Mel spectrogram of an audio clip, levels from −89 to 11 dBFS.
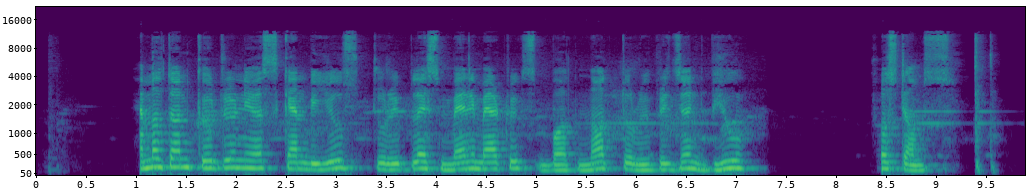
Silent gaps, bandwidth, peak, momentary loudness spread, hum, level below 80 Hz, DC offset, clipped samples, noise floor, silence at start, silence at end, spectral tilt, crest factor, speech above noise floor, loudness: none; 12.5 kHz; -4 dBFS; 7 LU; none; -56 dBFS; under 0.1%; under 0.1%; -86 dBFS; 1.05 s; 0.3 s; -5.5 dB/octave; 16 dB; 67 dB; -20 LUFS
